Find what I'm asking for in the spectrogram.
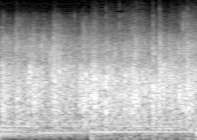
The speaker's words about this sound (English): Would you clap your hands right now and thank God for what he's doing?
